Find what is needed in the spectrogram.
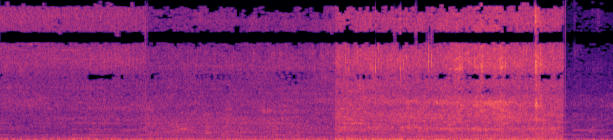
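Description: City street traffic: vehicle engines running close by, growing louder a little past halfway with a steady engine hum, then cutting off abruptly near the end.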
